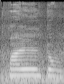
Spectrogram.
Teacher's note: bunyi L itu dilafalkan sebagai bunyi lateral, yaitu lidahnya menyentuh gusi secara terus-menerus.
